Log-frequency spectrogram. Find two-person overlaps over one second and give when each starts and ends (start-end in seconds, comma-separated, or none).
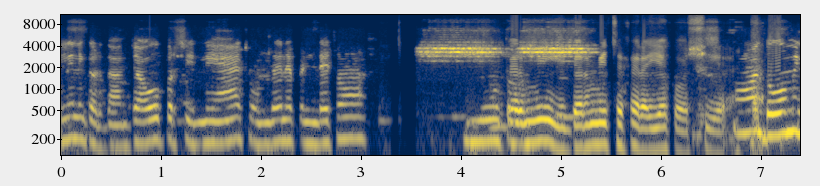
none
